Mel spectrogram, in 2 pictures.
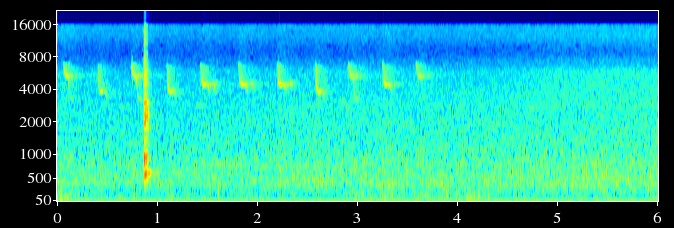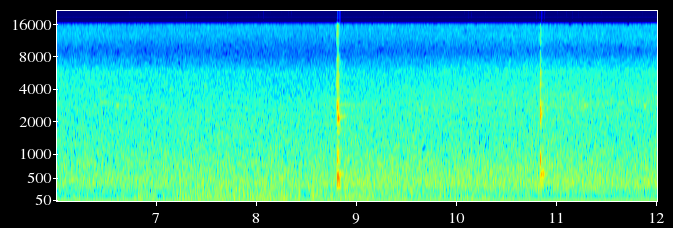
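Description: A small songbird singing a run of short, high, falling notes, about two or three a second, that stops about three and a half seconds in, over a faint outdoor background. A few sharp clicks sound about a second in and twice near the end.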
